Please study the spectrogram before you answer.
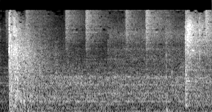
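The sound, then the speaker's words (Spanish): An improvised pipe bomb packed with pressurized gunpowder explodes in a sudden loud blast. A sustained roaring rumble follows, with a second burst surging near the end. “Era una bomba hecha con un tubo. Un dispositivo improvisado muy volátil debido a la pólvora mantenida bajo presión.”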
